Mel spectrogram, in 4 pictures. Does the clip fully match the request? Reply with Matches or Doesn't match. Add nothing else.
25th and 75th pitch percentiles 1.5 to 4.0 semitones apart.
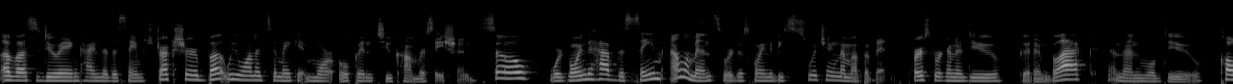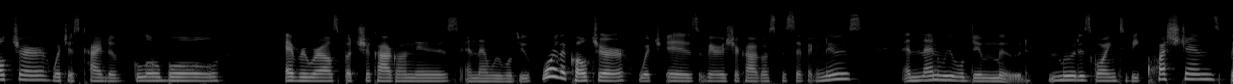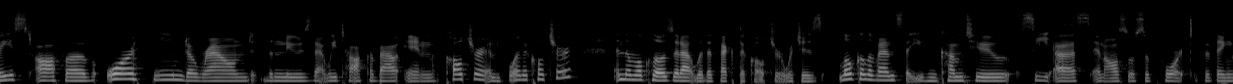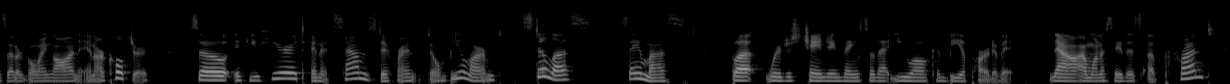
Doesn't match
